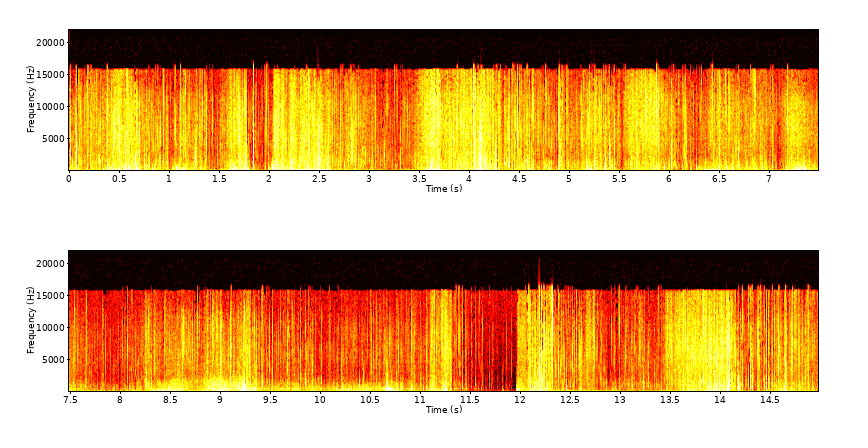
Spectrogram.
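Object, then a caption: Plastic cling film wrapped over a microphone. A thick, fist-sized ball of clear plastic cling film is wrapped over a handheld recorder's microphone capsule. Painted fingertips scratch and rub the film, making dense, crinkling, crackling bursts with a heavy low rumble. There is a brief near-silent gap before the rubbing resumes.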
